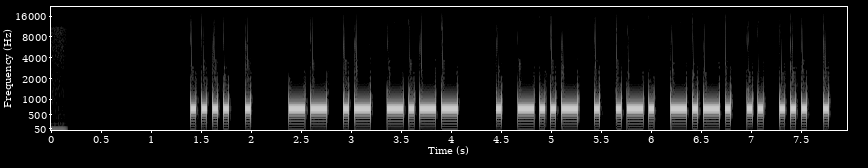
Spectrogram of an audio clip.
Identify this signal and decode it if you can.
Morse code, heard as a keyed tone, about 22 wpm, 700 Hz. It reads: HE MAY EXERCISE
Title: Sentences from Top 1000 Words - Review Part 4 - 22wpm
